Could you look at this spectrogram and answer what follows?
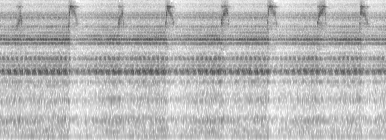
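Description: Surface grinder running, its wheel grinding the flank of a high-speed steel Acme thread-cutting tool: a steady high whine with a short hiss recurring about every three-quarters of a second as the tool passes under the wheel.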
